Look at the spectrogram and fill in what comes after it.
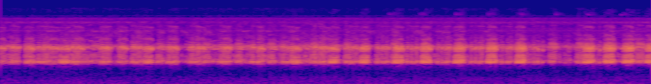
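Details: Frogs croaking deep in the night, a continuous layered chorus, with several louder nearby calls standing out as sharp repeated notes toward the end.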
